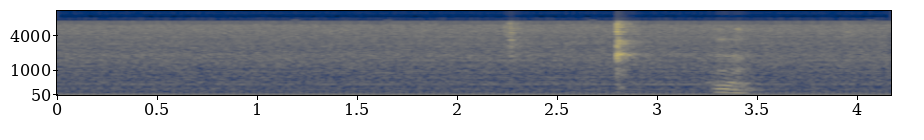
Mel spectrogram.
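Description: A steady low hum, with a single sharp click a little under three seconds in and a short "mm" from a man eating near the end.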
